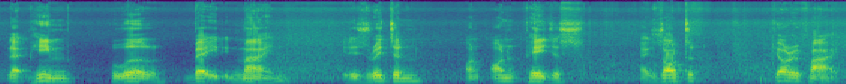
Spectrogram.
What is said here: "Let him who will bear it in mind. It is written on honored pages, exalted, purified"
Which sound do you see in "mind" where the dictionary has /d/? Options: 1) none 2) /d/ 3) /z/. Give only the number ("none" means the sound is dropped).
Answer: 2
